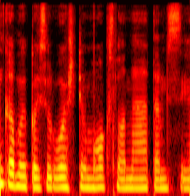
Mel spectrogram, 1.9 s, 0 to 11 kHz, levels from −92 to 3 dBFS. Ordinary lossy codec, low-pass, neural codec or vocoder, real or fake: AAC, 64 kbps; 9.9 kHz; codec, 44.1 kHz, 2.6 kbps, SNAC; fake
